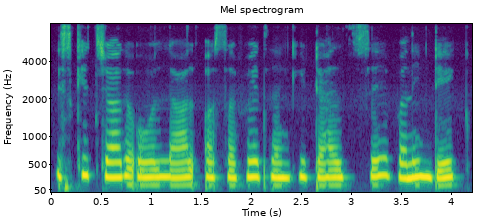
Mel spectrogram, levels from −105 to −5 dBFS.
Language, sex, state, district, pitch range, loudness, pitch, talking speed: Hindi, female, Jharkhand, Ranchi, 270-280 Hz, -13 LUFS, 275 Hz, 140 wpm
